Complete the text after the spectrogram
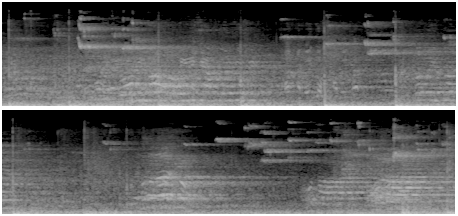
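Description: Young women call out and shout to each other across the court.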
